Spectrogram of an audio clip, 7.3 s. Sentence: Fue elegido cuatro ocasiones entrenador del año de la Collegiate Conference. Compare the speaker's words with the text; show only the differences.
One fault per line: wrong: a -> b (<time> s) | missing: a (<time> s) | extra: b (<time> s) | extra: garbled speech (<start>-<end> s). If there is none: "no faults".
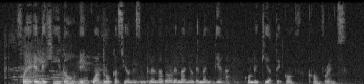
extra: en (1.6 s)
extra: Indiana (4.1 s)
